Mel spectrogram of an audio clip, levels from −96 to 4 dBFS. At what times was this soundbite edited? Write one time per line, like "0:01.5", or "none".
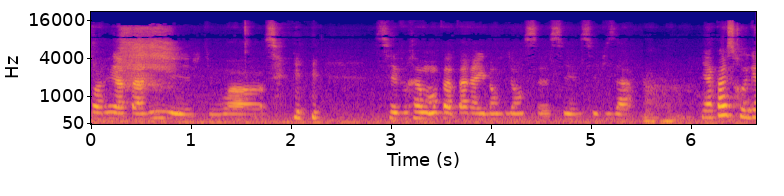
0:05.5

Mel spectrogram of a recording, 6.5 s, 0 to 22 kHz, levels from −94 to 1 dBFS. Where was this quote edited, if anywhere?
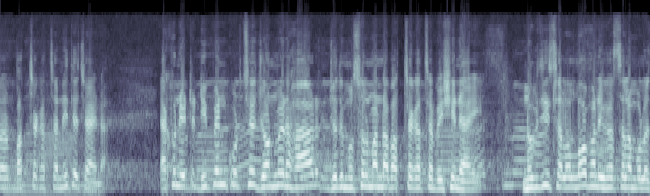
none

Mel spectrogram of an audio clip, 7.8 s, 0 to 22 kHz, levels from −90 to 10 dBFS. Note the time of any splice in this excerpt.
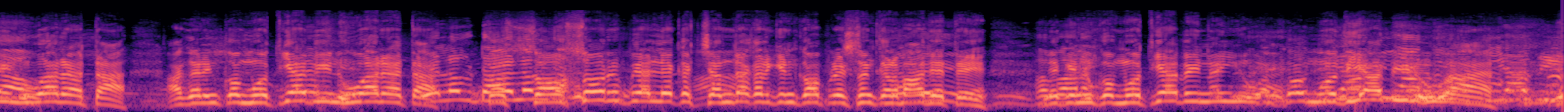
0:06.4

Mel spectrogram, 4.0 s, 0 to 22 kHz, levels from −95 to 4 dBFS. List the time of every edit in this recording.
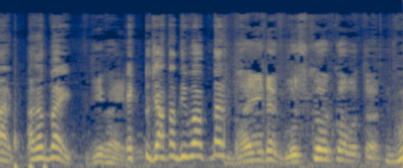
0:02.2

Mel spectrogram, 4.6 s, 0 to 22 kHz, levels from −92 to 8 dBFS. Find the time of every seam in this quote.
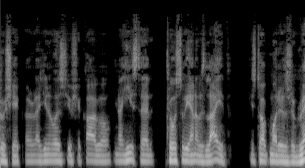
0:02.4

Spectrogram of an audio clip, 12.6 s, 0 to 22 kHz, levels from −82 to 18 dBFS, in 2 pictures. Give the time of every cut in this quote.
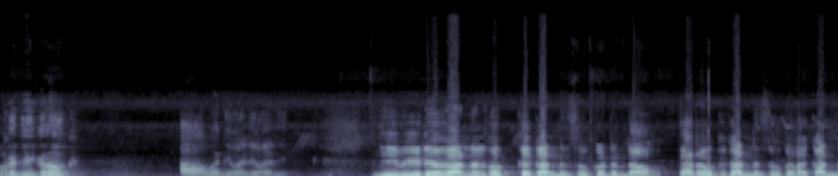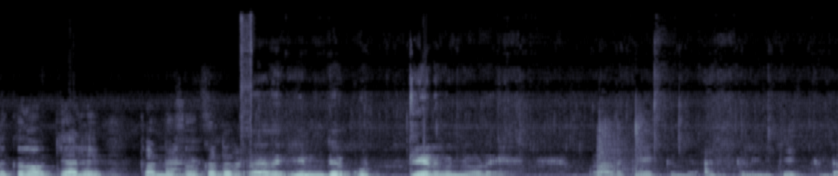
0:08.1

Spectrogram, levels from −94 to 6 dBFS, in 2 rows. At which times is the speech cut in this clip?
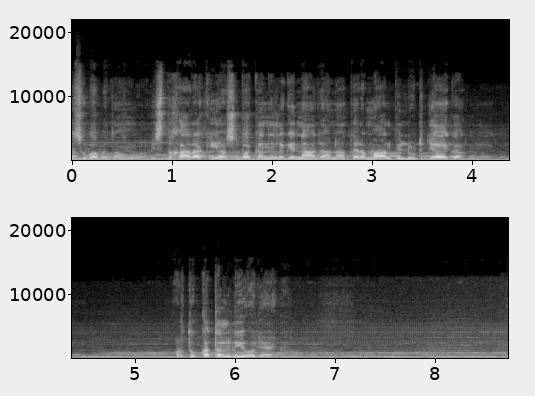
none

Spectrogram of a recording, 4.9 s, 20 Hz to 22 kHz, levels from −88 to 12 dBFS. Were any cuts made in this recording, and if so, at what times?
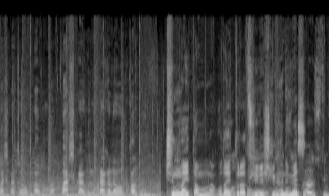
0:02.4

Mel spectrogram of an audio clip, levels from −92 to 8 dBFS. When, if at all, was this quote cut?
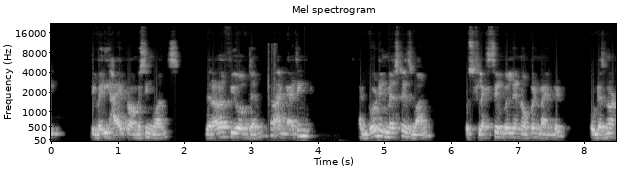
0:03.2

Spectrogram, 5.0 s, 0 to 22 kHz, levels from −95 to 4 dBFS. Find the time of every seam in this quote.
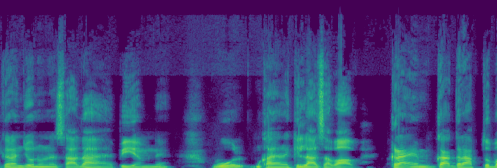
0:03.8

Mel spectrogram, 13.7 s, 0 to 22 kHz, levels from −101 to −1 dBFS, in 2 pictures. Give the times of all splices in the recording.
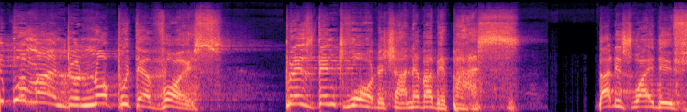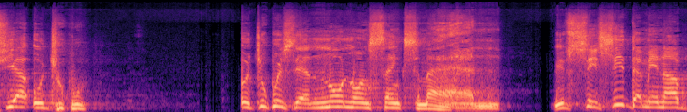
none

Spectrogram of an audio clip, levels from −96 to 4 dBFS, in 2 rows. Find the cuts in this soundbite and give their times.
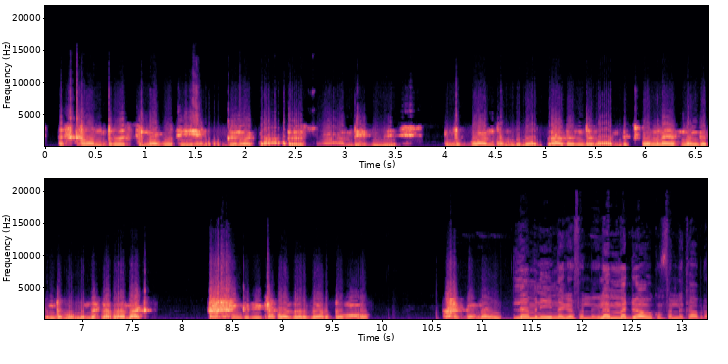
0:11.2

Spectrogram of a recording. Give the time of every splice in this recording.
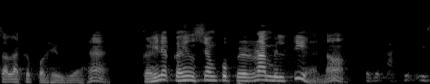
none

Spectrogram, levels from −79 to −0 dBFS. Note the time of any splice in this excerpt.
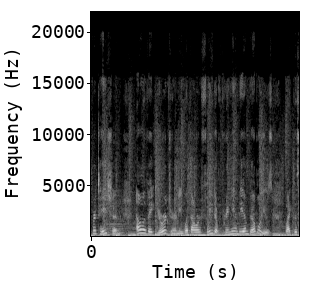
none

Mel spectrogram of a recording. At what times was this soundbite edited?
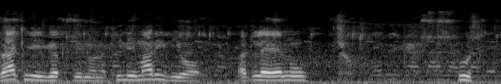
none

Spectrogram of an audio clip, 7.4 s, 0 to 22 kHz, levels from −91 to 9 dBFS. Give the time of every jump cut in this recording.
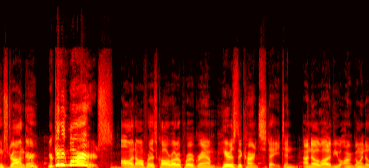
0:02.3

